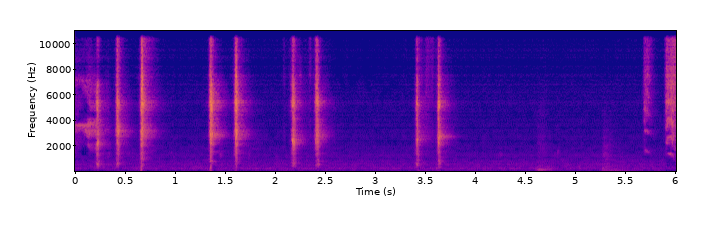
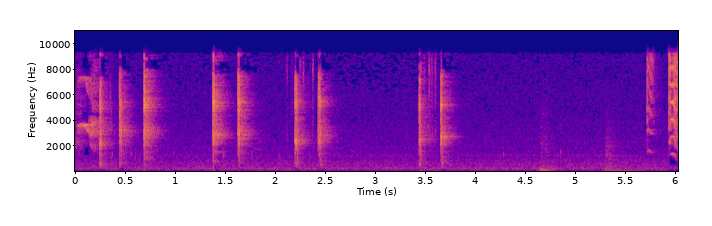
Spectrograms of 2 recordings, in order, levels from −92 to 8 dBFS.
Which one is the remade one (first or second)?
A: first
